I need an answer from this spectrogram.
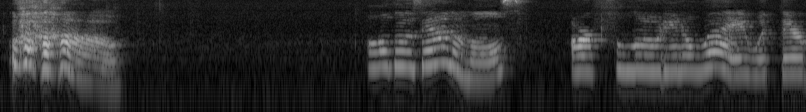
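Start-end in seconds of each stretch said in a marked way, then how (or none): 0.1-0.9 loud amazed whoa; loud delighted exclamation; surprised whoa. Real, not acted. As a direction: gasp out a big whoa at the picture. Reacting to picture.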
